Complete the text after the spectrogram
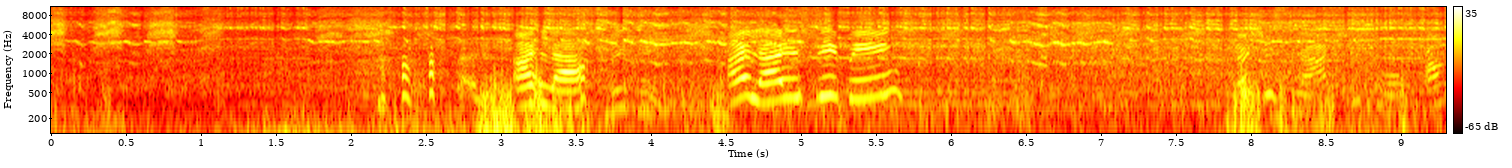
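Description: An electric ride-on toy car's motor whines.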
